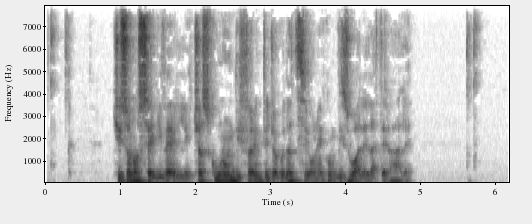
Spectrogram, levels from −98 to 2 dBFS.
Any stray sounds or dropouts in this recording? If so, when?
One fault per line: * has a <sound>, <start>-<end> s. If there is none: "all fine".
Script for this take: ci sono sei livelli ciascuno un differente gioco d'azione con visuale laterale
all fine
